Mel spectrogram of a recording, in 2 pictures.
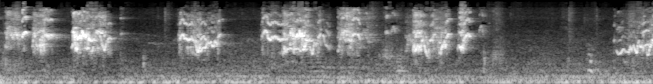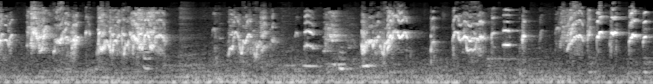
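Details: Lutino lovebirds, four young birds kept as pets, chirping in the morning: harsh, buzzy high chirps in rapid bursts and clusters, some squeaky notes, with brief quiet gaps between volleys.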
